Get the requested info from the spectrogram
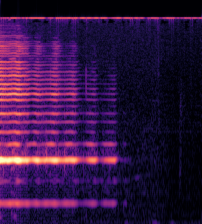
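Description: Harmonica playing one long held note that fades out a little after a second in.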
